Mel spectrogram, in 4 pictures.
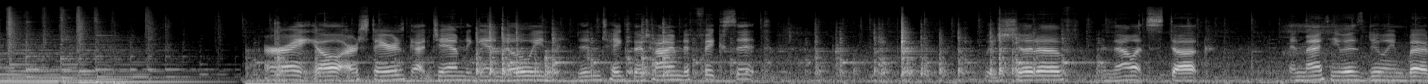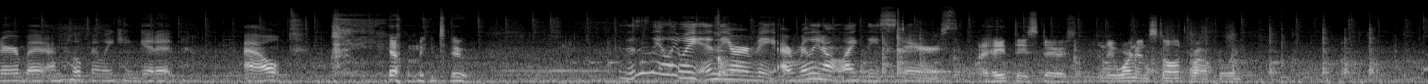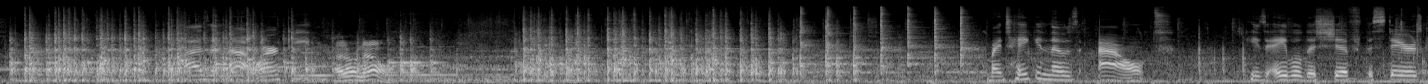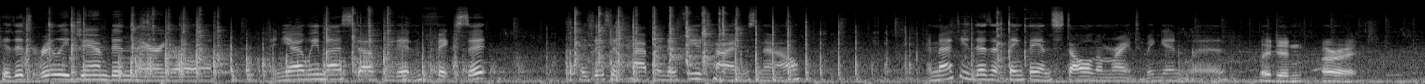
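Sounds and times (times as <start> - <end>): metal stairs clicking and clattering: 2.4 - 17.8, 19.1 - 53.7
metal tool clicks and knocks: 26.0 - 38.6, 42.7 - 53.2.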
